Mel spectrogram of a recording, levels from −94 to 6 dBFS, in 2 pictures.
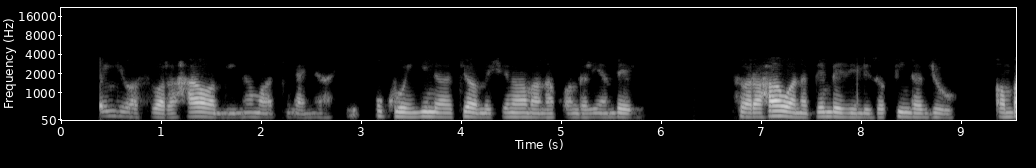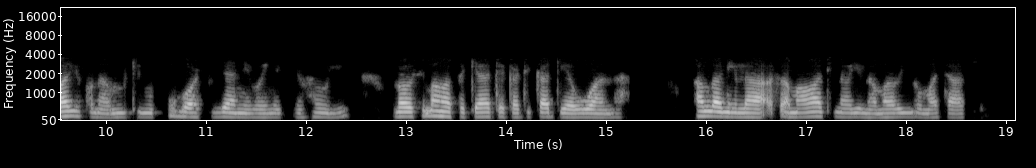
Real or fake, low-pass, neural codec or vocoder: fake; 3.6 kHz; codec, 24 kHz, 0.9 kbps, WavTokenizer, medium speech release version 2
